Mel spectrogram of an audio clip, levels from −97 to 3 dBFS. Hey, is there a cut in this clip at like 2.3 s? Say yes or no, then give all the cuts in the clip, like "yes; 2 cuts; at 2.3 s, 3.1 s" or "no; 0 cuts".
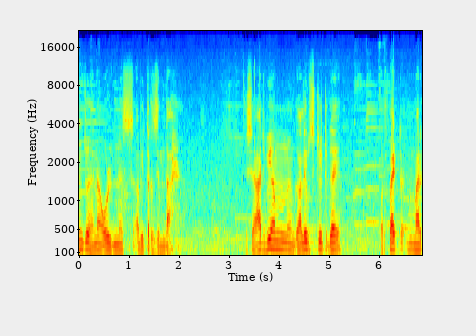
no; 0 cuts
